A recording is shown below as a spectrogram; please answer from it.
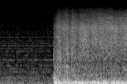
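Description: A sudden deep boom as a ship is shot down and explodes in the video game Halo Reach, followed by a sustained loud, rumbling roar that fills the rest of the moment.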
